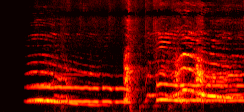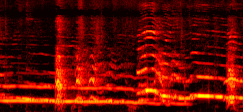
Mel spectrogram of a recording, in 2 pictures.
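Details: Basset hound howling on a weekend at home: long, steady, tonal howls held near one pitch, broken by short sharp yelps and breaths, then drawn-out cries that waver and dip slightly toward the end.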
